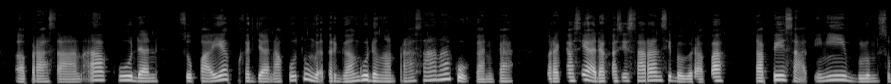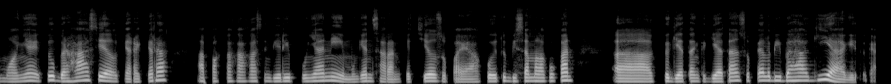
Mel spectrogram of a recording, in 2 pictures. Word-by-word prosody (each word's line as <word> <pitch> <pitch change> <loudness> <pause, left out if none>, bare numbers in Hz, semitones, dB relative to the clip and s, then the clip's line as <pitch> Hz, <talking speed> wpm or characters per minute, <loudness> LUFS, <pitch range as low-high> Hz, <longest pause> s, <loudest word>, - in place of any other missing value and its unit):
eee, 130 - -1
perasaan 130 -2 -3
aku, 200 0 +2
dan 150 0 +2 0.2
supaya 155 +7 +1
pekerjaan 145 -3 -2
aku 185 +9 -2
tuh 240 - +2
nggak - - 0
terganggu 145 +9 +2
dengan 140 -3 +1
perasaan 190 +8 -3
aku 205 - +1
kan, 125 0 -4
Kak? 145 0 -3 0.4
Mereka 140 +5 0
sih 215 - +2
ada 150 0 +4
kasih 160 +1 -3
saran 180 +3 +2
sih 190 - 0
beberapa, 130 +6 +2 0.3
tapi 155 +8 +3
saat - - -5
ini 200 +6 +1
belum 140 -1 -3
semuanya 150 +4 -2
itu 160 +6 +1
berhasil, 170 +1 +2
kira-kira 140 +10 0 0.3
apakah 150 0 -5
Kakak 155 +1 -3
sendiri 155 +1 0
punya 160 +2 0
nih 175 -5 +1
mungkin 145 +6 -1
saran 120 -4 -3
kecil 155 +6 +2
supaya 120 -2 -3
aku 145 +2 +2
itu 170 - -2
bisa 155 +1 0
melakukan, 160 +4 +3 0.4
eee, 140 -1 +4
kegiatan-kegiatan 145 +3 +1
supaya 180 +2 0
lebih 180 - +2
bahagia 180 - +4
gitu, 105 - -6
Kak? - - -11
150 Hz, 170 wpm, -23 LUFS, 140-175 Hz, 0.4 s, ada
